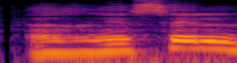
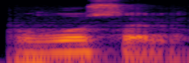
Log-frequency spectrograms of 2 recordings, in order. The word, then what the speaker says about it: غسل: کرتا ہے۔ تو اب غسل زیر کے ساتھ تو اس کا معنی ہی اور بن جائے گا، اور زبر کے ساتھ بھی اس کا معنی نہانے والا نہیں بنے گا۔ تو صحیح اس کا تلفظ کیا ہے؟ غسل، غائن کی پیش کے ساتھ۔ فقہائے کرام فرماتے ہیں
